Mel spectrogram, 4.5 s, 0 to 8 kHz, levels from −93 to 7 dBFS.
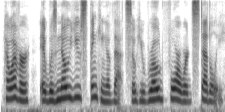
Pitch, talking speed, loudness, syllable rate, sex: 225 Hz, 175 wpm, -16 LUFS, 4.7 syllables/s, female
